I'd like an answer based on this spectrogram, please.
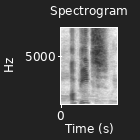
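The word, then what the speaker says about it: apizza: Yes, I've had New Haven-style pizza before, called a Pete's. That's how you pronounce that. It's spelled a pizza, but it's pronounced a Pete's.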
